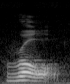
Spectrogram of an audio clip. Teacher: Imagine like you have an 'aw' sound between the 'R' and the 'L' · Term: dark L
